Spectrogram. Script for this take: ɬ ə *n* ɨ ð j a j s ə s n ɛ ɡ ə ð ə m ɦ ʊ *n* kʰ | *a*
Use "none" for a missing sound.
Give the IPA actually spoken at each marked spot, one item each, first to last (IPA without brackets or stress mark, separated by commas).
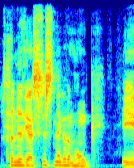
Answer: n, ŋ, i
